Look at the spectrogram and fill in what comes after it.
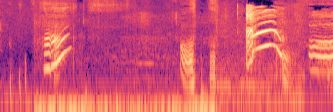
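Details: Puppies yawning indoors: several squeaky, whining yawn sounds, one sliding upward, then a short burst of falling notes and a long arching whine that rises and then drops, with soft rustling between them.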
